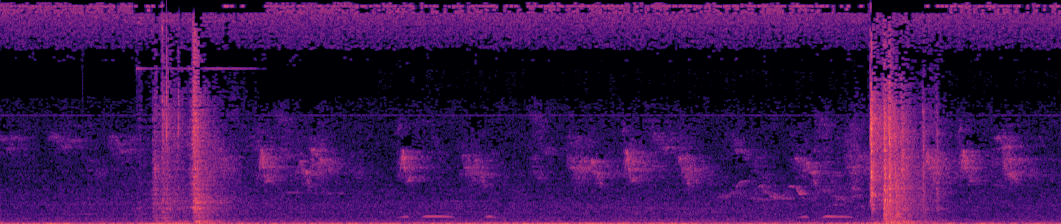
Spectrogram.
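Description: A house door moving, heard twice as a brief sweep, about two seconds in and again near the end. Small birds chirp throughout over a steady low hum.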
